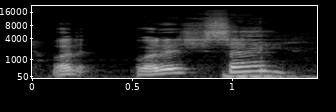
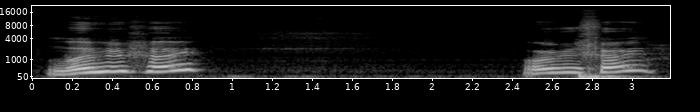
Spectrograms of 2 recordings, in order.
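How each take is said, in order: First: Loud, clearly spoken question; clear shout. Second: Shouting through a mouthful; mouth full. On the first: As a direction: call it out clearly, mouth empty. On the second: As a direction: yell with food in your mouth. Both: Real, not acted. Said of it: "shouldn't speak with my mouth full".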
